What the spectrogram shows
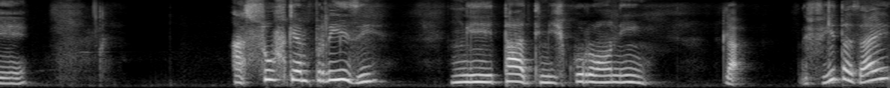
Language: Bara Malagasy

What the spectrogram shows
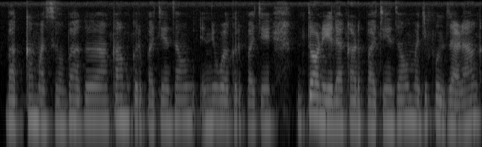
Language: Konkani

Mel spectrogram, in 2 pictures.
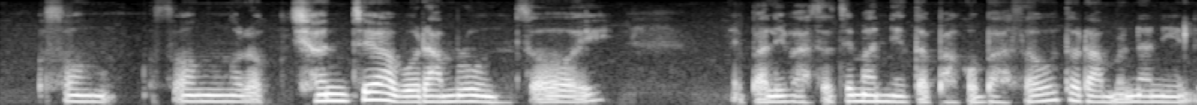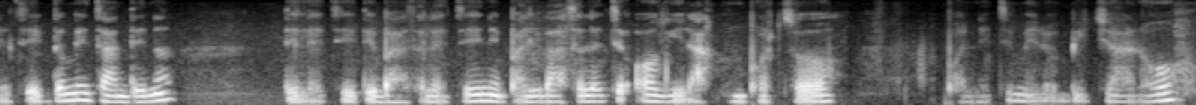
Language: Nepali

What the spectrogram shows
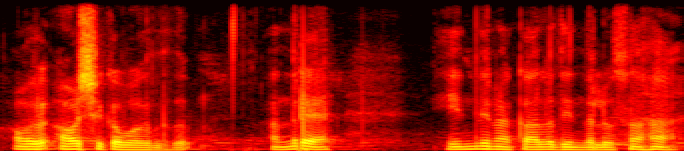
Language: Kannada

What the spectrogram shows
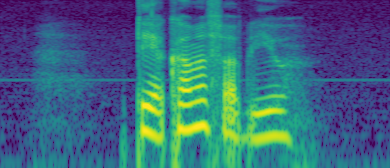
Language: Danish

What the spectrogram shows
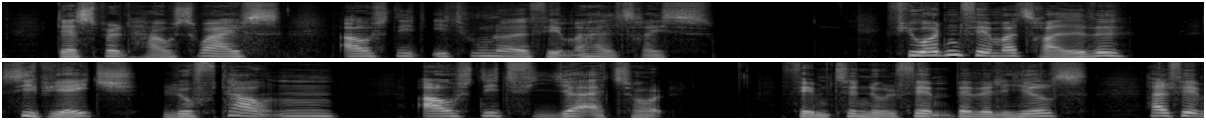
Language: Danish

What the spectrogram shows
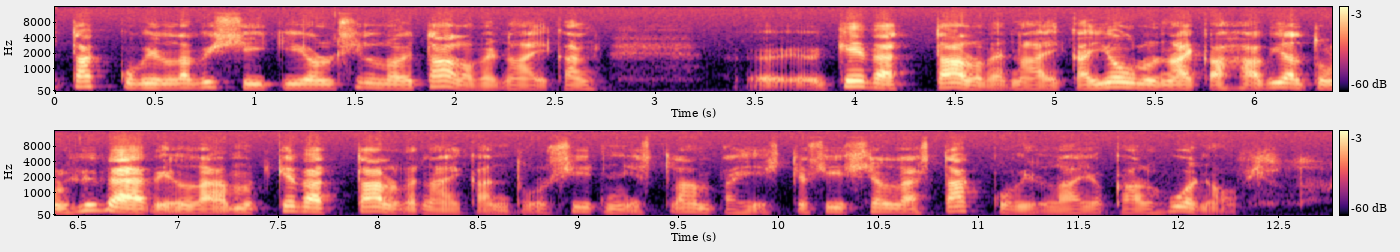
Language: Finnish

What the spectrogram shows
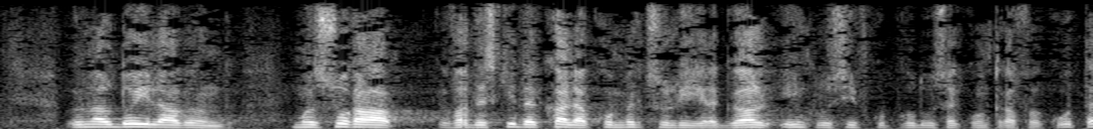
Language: Romanian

